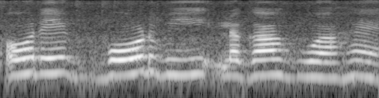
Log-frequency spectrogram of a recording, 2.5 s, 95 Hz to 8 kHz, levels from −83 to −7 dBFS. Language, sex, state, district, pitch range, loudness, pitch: Hindi, female, Haryana, Charkhi Dadri, 255-285 Hz, -17 LUFS, 270 Hz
